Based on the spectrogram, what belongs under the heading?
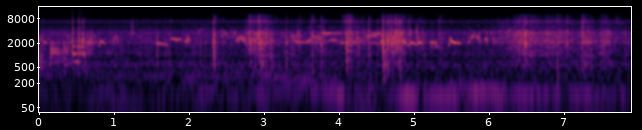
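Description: Birds chirping in short, quick twittering calls, with scattered sharp taps and rustles and a faint low drone underneath, from a film clip's soundtrack.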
